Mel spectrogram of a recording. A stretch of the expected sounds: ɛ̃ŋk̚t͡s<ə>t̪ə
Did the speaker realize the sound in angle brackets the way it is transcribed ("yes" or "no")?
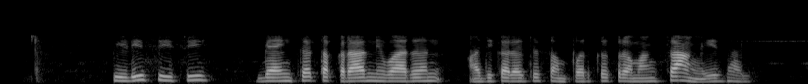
no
